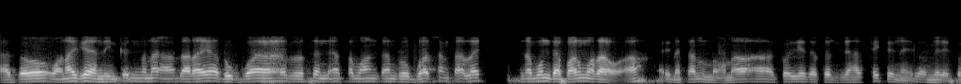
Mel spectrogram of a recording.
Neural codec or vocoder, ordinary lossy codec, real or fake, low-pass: codec, 16 kHz, 0.8 kbps, ZipCodec; none; fake; 3.6 kHz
